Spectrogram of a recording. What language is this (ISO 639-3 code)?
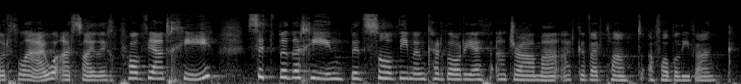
cym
